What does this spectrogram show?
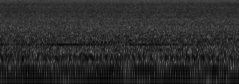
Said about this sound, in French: D'ailleurs, on est interrompu par un petit camion fort sympathique.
